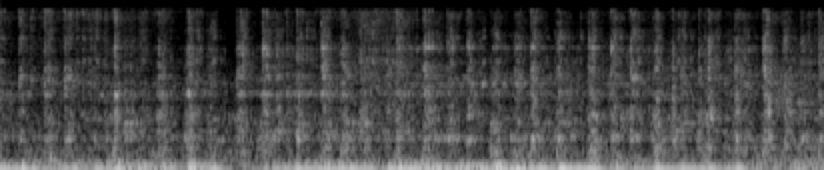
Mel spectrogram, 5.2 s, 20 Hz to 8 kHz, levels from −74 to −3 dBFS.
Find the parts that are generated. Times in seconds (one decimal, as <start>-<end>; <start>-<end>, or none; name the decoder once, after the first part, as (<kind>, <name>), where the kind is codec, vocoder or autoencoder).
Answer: 0.8-1.3 (vocoder, WaveNeXt); 2.7-3.3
